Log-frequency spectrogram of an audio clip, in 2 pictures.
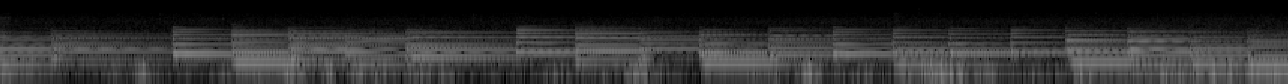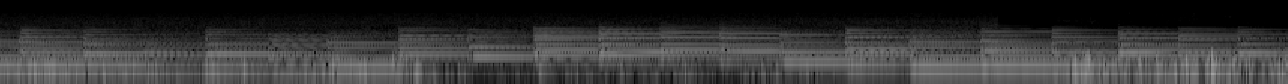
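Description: Background piano music: a gentle run of single struck notes, each fading, in a steady flowing melody.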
